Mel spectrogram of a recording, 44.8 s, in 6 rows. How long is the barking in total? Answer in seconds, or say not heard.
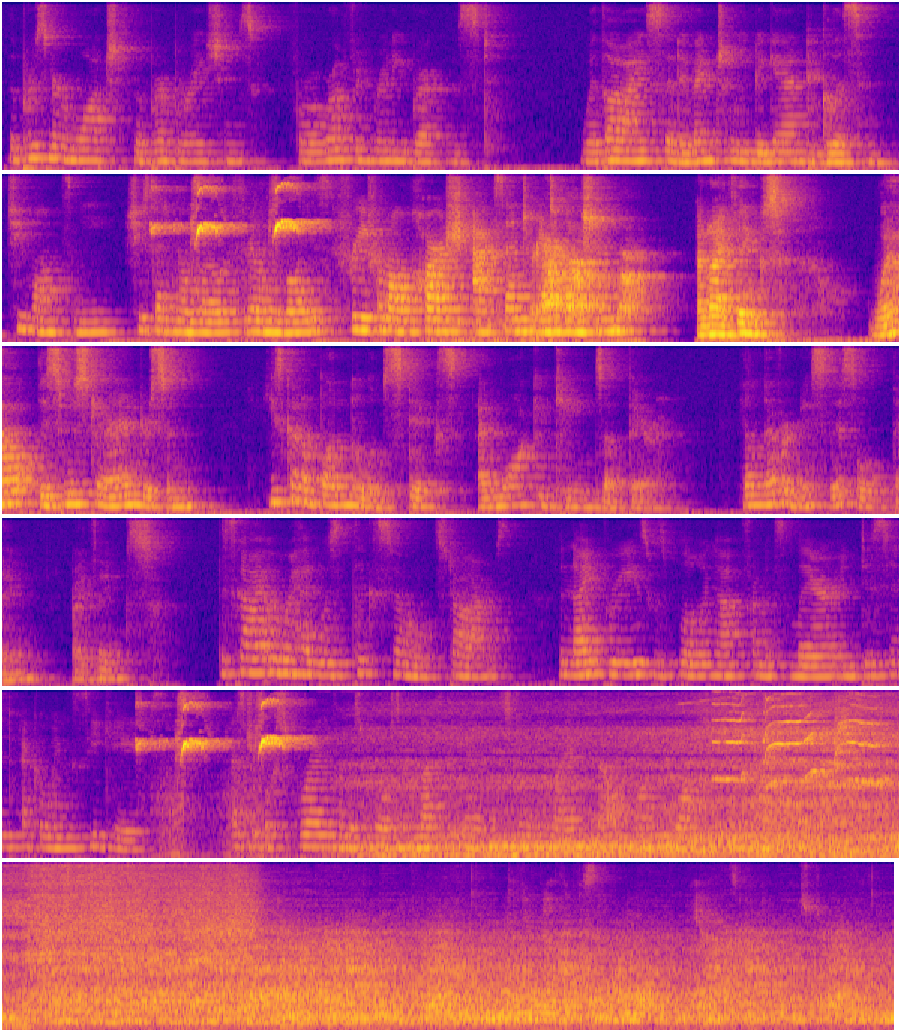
4 s.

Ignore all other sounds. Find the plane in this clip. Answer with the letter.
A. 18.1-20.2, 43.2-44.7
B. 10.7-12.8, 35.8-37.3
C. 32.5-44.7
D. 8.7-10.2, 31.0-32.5
C.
